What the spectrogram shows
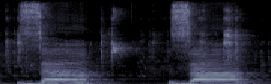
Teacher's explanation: جیسے شہد کی مکھی اڑ رہی ہوتی ہے تو اس کی آواز آتی ہے نا، یہ اس سے آپ نے یاد رکھنا ہے کہ زا کی آواز بھی اسی طرح کی ہوگی، تھوڑی سی شدت والی اور تھوڑی سی بزنگ ساؤنڈ ہوگی اس کی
